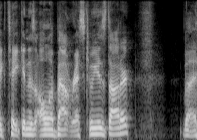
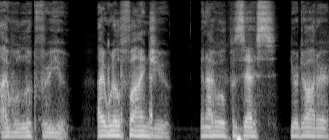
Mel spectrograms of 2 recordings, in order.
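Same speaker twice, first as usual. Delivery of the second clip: put-on low, slow, menacing growl. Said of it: "my best Liam Neeson impression".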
